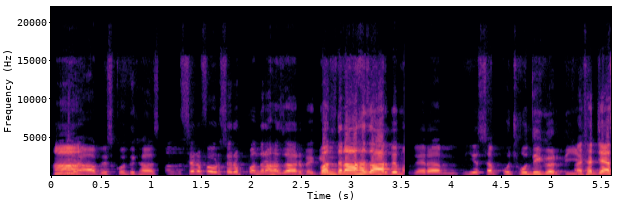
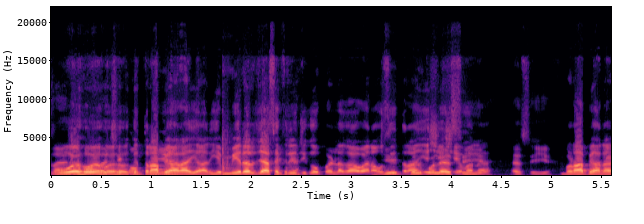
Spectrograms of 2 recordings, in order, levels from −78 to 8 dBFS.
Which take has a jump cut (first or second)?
first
